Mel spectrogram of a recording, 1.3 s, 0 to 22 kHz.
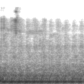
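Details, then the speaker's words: Air compressor removed from a 1999–2006 Silverado during upgrades: steady low motor drone with a fast, even pulse and no sign of working against pressure; it runs but doesn't suck or pump, so it is being replaced. "And if you don't feel it suck, then it's pointless, because all it is you can hear it on, but it's not working."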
